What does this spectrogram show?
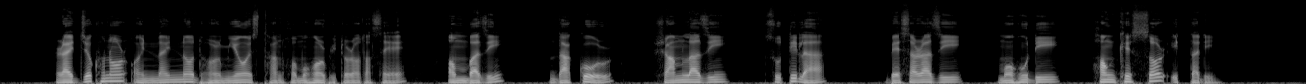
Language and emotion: Assamese, neutral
